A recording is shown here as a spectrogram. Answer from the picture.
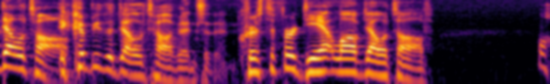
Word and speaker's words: Dyatlov: All right. Dyatlov. You did it. The Dyatlov incident. It is indeed. It's not Delatov?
